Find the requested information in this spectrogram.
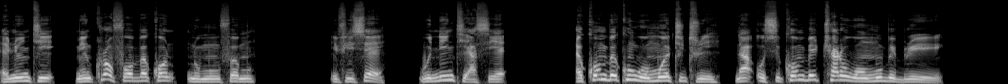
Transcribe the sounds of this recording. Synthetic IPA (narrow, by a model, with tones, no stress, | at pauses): ɛ˨nũ˦ntʰi˦ | mɪ̃˨ŋ̩˨kʰɾɔ˦˨fʊ˦ɔ˦bɛ˦kʰɔ˦nʊ̃˨mũ˨m˨fæ˦mũ˦ | e˨fi˨sɛ˦ | wɔ̃˨nɪ̃˦n˦tʰɪ˨a˨sɪ˨ɛ˦ | ɛ˨kʰɔ̃˦mbɛ˦kʰũ˦wɔ̃˨mmũ˦æ˦˨tʰi˦tʰɾe˨nã˨ʔo˨si˨kʰɔ̃˦mbɛ˦t͡ɕᶣa˦ɾɪ˦wɔ̃˨nmũ˦be˨bɾeː˨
